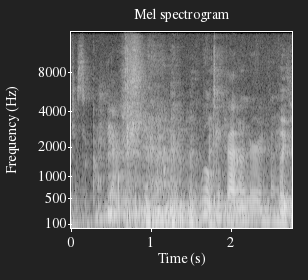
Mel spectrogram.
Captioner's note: laughter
